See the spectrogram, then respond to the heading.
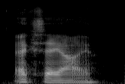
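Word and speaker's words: X Æ A-12: According to Grimes, the baby's name is pronounced XAI. Or just, it's just like X, like the letter X, then AI. But why does it have -12? XAI.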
